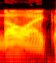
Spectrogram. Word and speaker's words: Noank: This is in, let me pronounce this right, Nunk, Connecticut? Hello? – Yes, hi. – Go ahead. – This is in Noank.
